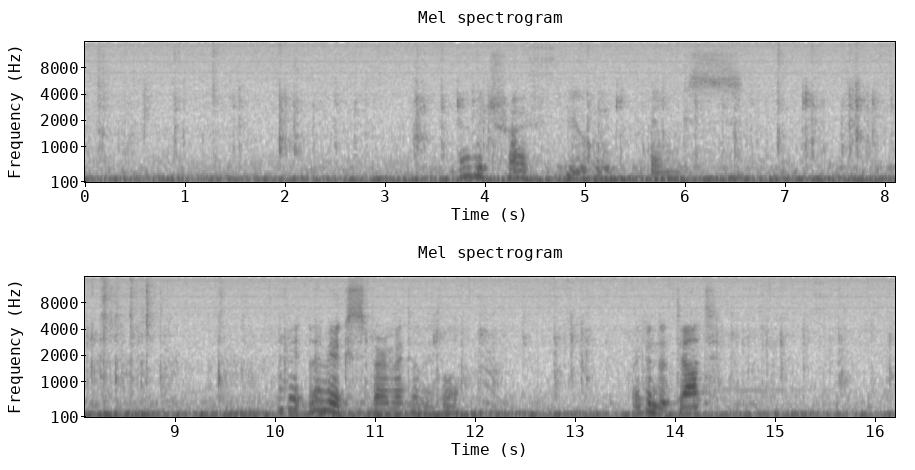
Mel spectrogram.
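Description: Keyboard keys click and clatter under quick typing.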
